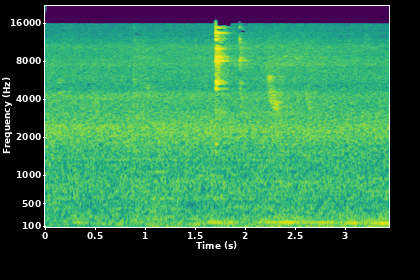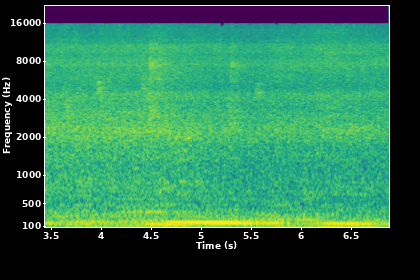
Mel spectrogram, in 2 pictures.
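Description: A vehicle engine running, its pitch shifting and growing louder after about four seconds. There is a single light metallic clink early on.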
